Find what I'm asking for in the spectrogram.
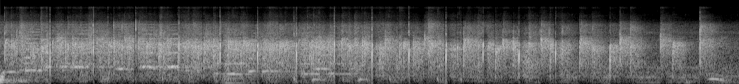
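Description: Church congregation applauding and cheering for the Lord, a dense steady wash of clapping and voices throughout, loud and close, with musical tones and a voice threading underneath.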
